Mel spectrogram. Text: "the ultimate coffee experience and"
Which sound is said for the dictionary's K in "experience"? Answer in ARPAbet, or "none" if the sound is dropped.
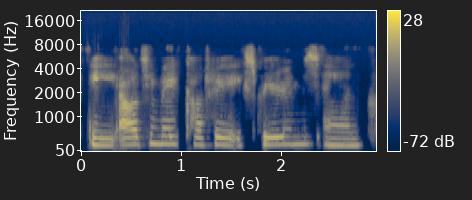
K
